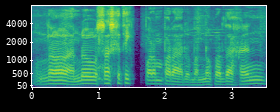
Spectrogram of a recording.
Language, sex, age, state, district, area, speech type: Nepali, male, 45-60, West Bengal, Kalimpong, rural, spontaneous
